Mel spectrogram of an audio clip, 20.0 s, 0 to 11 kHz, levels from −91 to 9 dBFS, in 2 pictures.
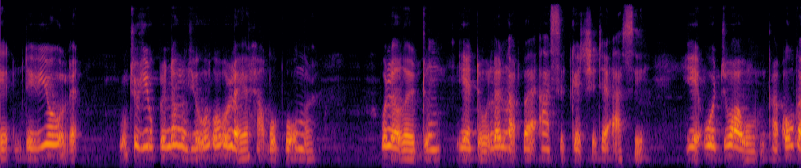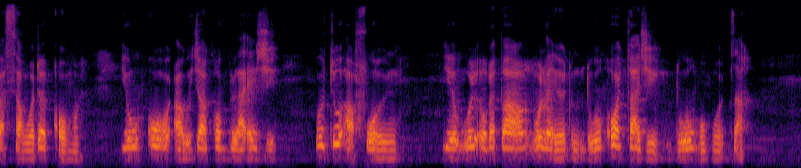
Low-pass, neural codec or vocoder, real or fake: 9.9 kHz; autoencoder, 22.05 kHz, a latent of 192 numbers a frame, VITS, trained on one speaker; fake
